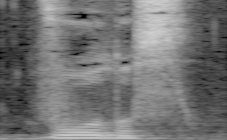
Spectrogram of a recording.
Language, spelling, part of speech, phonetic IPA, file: Ukrainian, волос, noun, [ˈwɔɫɔs], Uk-волос.ogg
- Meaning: a hair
